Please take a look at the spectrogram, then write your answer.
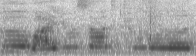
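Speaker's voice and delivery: put-on baby talk. Owner baby-talking the cat Winnie Pooh. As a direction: coo it slow and high like to a baby.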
